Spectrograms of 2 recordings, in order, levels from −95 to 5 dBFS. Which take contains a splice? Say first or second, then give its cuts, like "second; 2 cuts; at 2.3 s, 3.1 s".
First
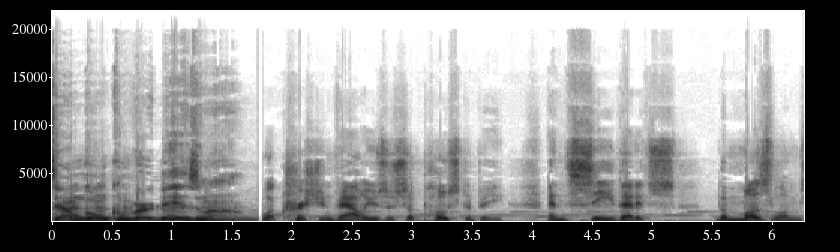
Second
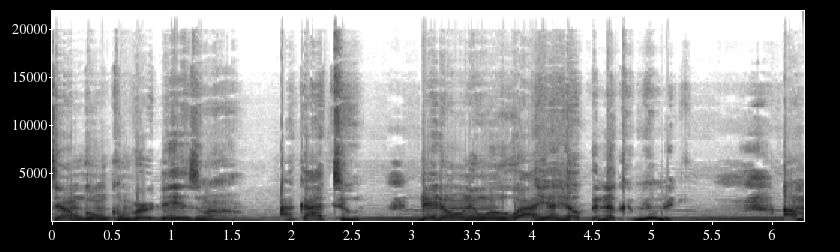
first; 1 cut; at 1.8 s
